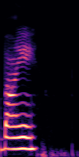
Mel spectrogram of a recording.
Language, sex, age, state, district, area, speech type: Hindi, female, 30-45, Uttar Pradesh, Sonbhadra, rural, read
